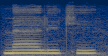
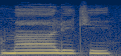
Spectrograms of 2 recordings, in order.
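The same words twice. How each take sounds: First: The first consonant is light, with a lowered tongue back. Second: The first consonant is heavy, with a raised tongue back. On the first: The speaker calls it right. "because it's from the istifal letters" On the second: The speaker calls it wrong. "not maliki"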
